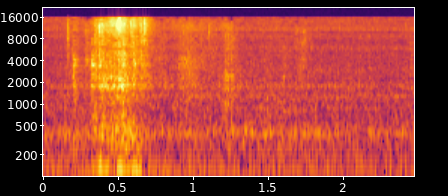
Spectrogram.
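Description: Faint room tone with one brief soft rustle about half a second in.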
